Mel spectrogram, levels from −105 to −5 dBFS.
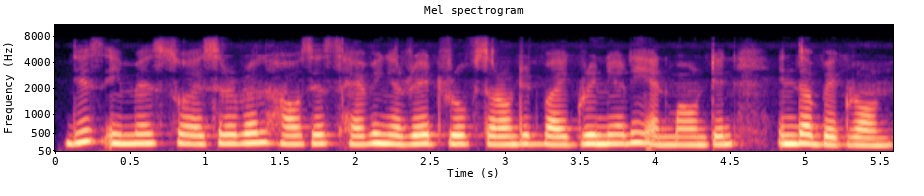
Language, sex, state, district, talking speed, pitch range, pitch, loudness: English, female, Arunachal Pradesh, Lower Dibang Valley, 195 wpm, 215-235 Hz, 230 Hz, -13 LUFS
